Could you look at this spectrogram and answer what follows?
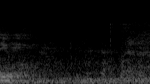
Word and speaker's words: Niall: Now, this is most associated with the British historian Neil Ferguson. His name's spelled Niall, for some reason he insists on pronouncing it Neil.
